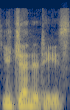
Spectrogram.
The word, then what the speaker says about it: Eugenides: the time Abigail says pronounce it like you're an ancient Greek ancient Greek Eugen no eugeni eugeni there that sounds you're right that sounds better they're right about the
